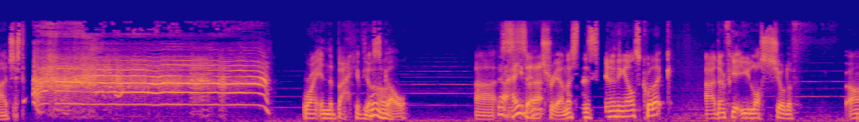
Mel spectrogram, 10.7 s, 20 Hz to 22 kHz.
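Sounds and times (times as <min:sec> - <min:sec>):
speech: 0:00.0 - 0:00.8, 0:03.8 - 0:05.2, 0:06.0 - 0:10.7
loud piercing echoing creature scream: 0:00.5 - 0:03.4.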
